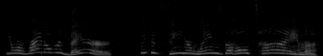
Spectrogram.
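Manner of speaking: put-on high, loud teasing kid voice; teasing brother. Brother teasing Lulu she was never lost, high and loud. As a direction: tease your sister playfully.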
